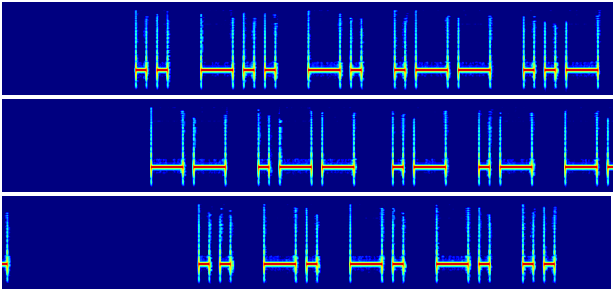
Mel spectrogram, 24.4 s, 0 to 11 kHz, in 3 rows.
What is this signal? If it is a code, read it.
Morse code, heard as a keyed tone, about 8 wpm, 800 Hz. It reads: IDNWU MWAAN INNNI
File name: LEZIONI / 3 MWRO / 3 MW 8wpm 2501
